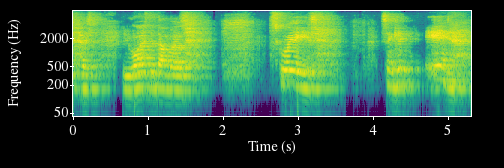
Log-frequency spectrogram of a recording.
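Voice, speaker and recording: In a room with audible echo but a quiet background, a man speaks at a very slow pace in a high voice. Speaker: fitness instructor. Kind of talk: workout coaching. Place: home room. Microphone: camera far.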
